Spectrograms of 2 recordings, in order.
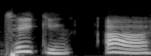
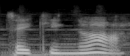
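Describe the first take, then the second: First: The words are said separately, not linked. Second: The words run together into one linked unit. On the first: "instead of saying" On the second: "you can say"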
